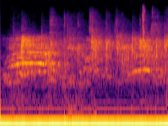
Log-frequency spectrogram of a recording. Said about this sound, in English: See that? Three claps in here.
